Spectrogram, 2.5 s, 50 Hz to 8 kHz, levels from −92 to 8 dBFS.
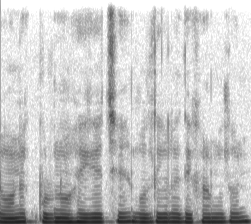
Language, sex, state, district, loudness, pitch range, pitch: Bengali, male, West Bengal, Paschim Medinipur, -12 LUFS, 140-145 Hz, 140 Hz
